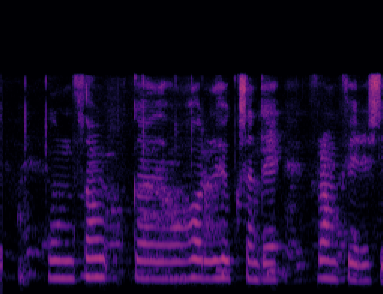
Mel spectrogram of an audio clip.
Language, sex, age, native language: Icelandic, male, 11, Icelandic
